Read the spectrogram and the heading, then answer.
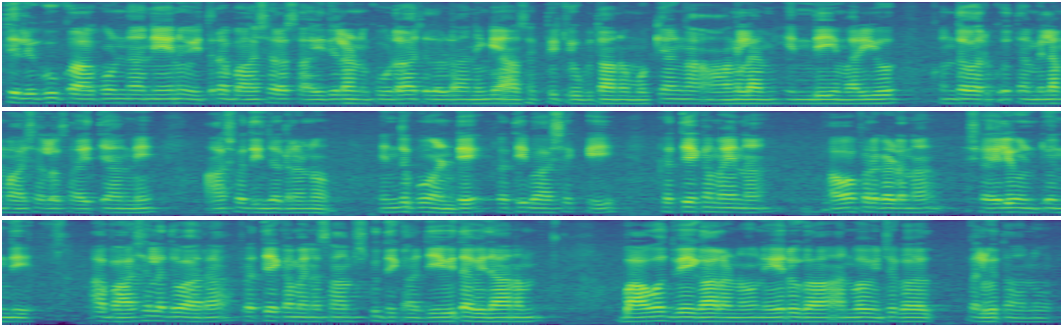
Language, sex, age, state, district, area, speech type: Telugu, male, 18-30, Telangana, Suryapet, urban, spontaneous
